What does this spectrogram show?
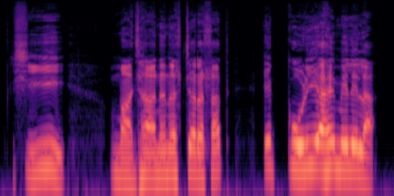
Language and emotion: Marathi, disgusted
